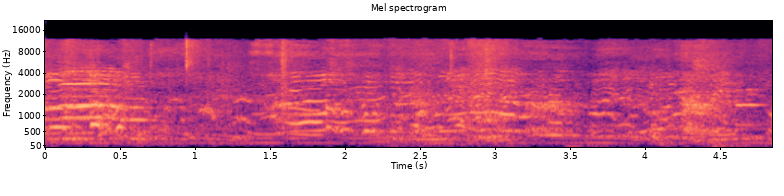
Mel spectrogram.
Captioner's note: students crying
